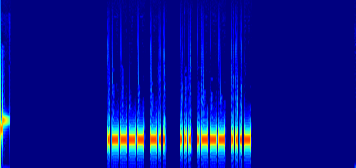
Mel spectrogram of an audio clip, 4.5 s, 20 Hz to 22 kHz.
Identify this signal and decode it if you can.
Morse code, heard as a keyed tone, about 43 wpm, 700 Hz. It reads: 1D SJV
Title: Field Day Exchanges Encore - 45wpm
